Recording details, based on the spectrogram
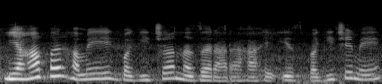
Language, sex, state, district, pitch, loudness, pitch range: Hindi, female, Madhya Pradesh, Dhar, 225 Hz, -18 LUFS, 190-270 Hz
